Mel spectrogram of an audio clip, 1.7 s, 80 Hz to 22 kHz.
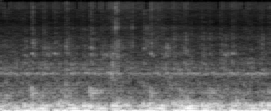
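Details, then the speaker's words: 1984 Chevy C10 pickup V8, warm idle: a deep, even low rumble with a steady beat and no knocks or misses; healthy. "I I I love how this old truck sounds"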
